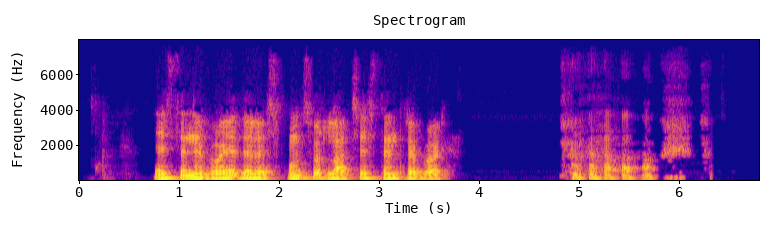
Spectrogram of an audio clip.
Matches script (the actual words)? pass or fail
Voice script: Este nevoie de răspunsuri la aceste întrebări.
pass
